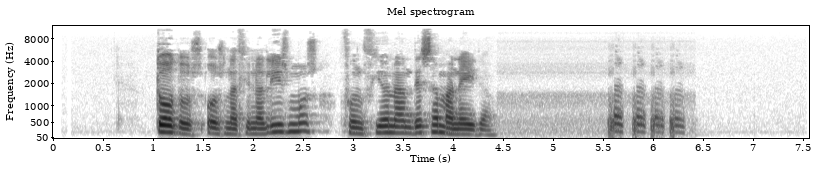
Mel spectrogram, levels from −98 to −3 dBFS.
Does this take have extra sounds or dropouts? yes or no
yes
